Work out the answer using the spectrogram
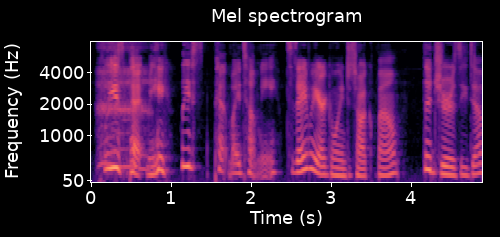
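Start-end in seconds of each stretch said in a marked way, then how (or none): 0.1-2.3 put-on cat voice. Voicing a pregnant cat that has to lie down: voicing a pregnant cat. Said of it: "she just has to lie down".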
